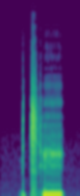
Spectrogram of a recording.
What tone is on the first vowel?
high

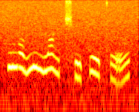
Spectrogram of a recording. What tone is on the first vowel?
falling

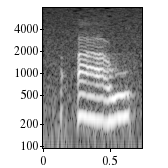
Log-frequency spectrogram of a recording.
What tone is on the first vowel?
low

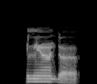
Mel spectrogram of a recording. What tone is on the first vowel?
high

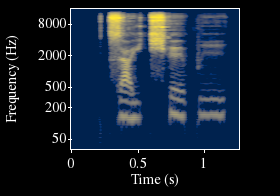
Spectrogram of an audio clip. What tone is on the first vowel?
low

